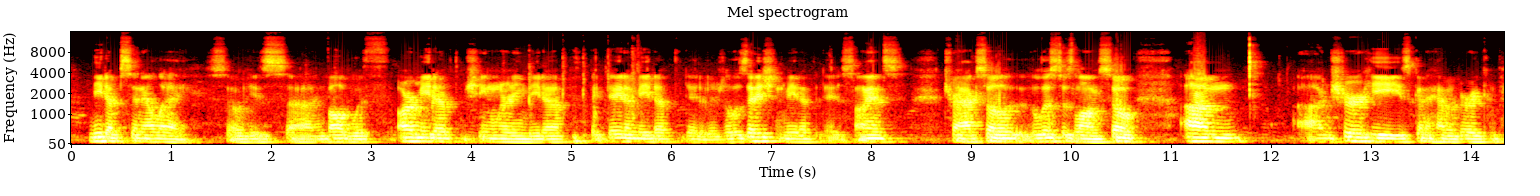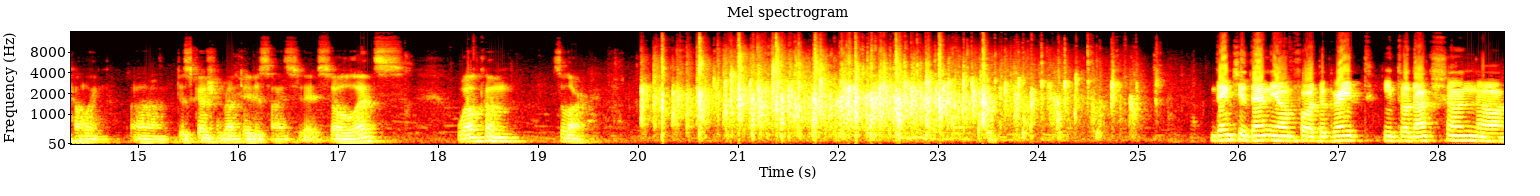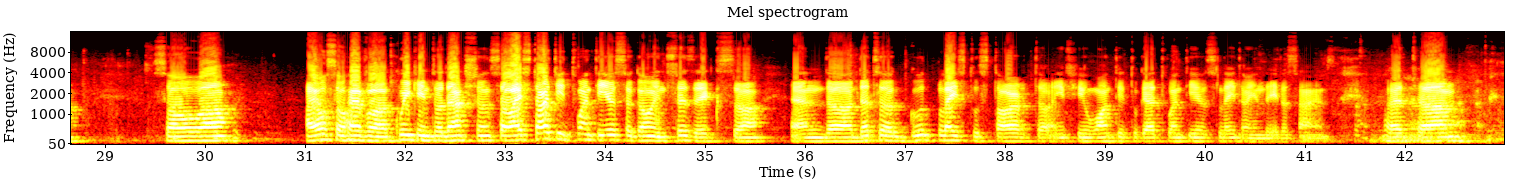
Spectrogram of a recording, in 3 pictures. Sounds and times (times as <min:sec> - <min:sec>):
Speech: 0:00.0 - 0:19.9, 0:25.7 - 0:42.9.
